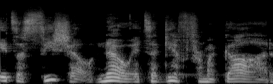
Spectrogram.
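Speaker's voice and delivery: put-on weird voice. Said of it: "he says it in that weird-ass voice".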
